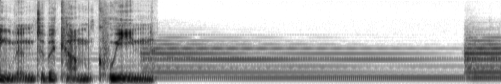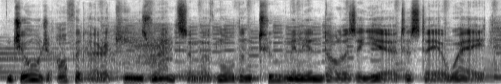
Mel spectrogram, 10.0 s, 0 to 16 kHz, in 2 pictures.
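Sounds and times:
bell-like tone in music: 1.6 - 8.1.

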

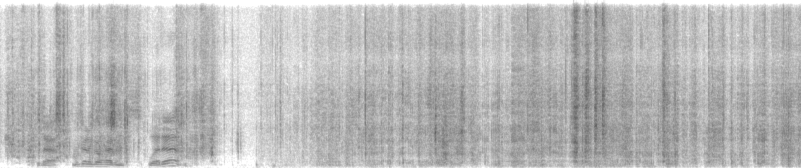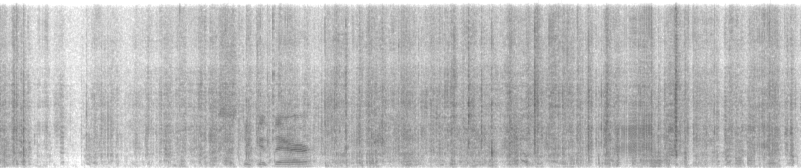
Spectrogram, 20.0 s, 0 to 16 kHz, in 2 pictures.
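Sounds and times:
rubbing of rubber balloons: 0.0 - 20.0.

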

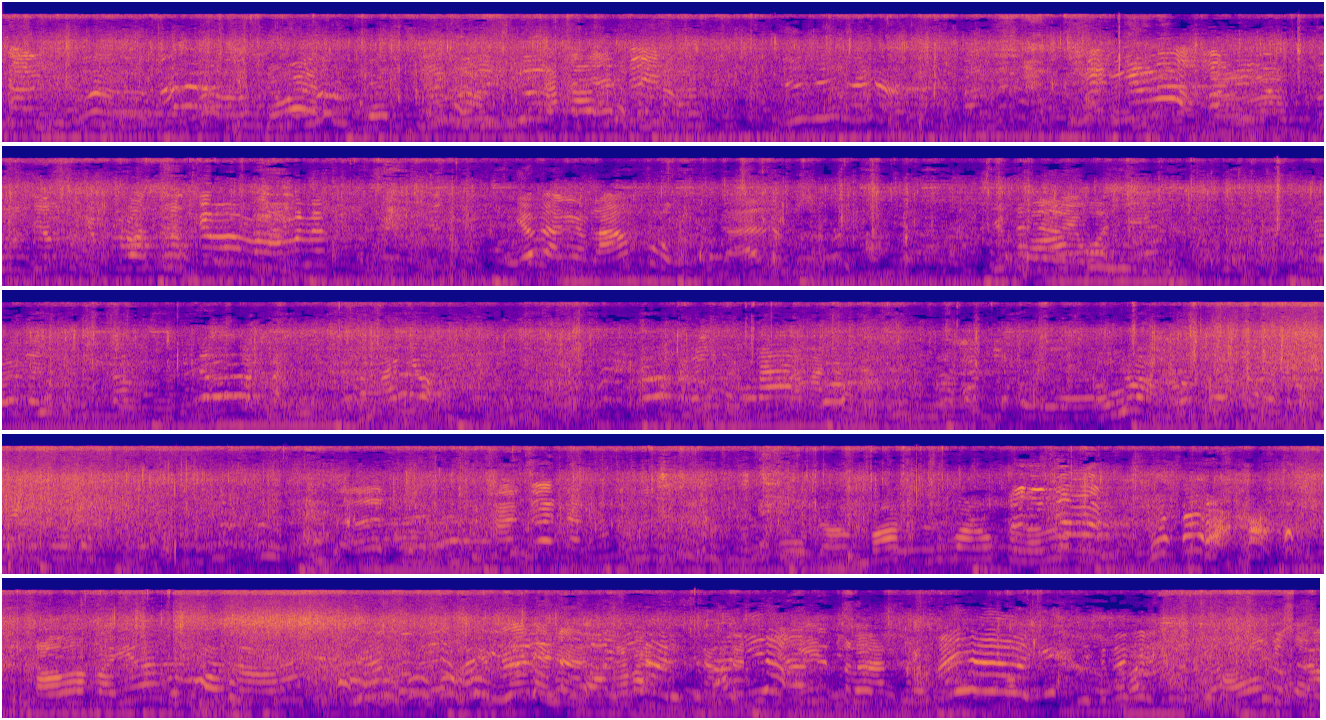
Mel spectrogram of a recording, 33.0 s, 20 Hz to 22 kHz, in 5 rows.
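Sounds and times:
children calling and chattering: 0.0 - 33.0
children splashing in pool: 0.0 - 33.0.

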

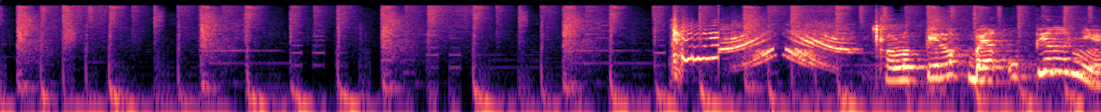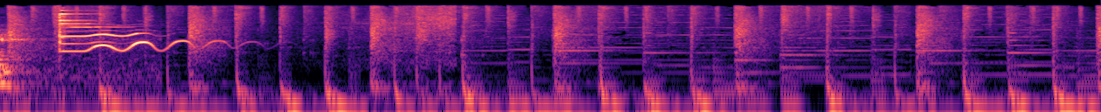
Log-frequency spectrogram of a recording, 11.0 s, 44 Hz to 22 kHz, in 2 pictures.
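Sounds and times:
warbling comic sound effect: 3.4 - 4.4, 5.8 - 6.8
electronic music with beat: 5.9 - 7.0.

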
